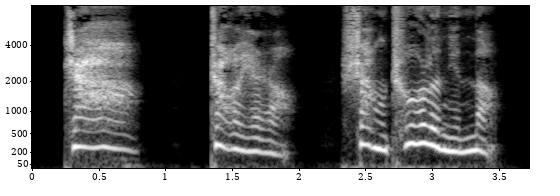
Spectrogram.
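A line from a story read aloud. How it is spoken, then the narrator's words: Low call. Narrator (Chinese): 他低声的叫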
